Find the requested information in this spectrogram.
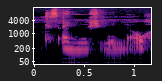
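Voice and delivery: hushed frightened whisper; frightened storyteller whispering; scared whisper. Real, not acted. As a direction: breathe it out barely voiced, scared. Scared narration drops to whisper.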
